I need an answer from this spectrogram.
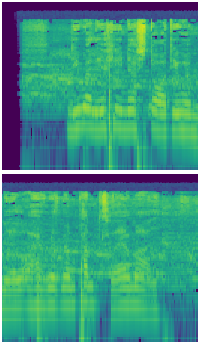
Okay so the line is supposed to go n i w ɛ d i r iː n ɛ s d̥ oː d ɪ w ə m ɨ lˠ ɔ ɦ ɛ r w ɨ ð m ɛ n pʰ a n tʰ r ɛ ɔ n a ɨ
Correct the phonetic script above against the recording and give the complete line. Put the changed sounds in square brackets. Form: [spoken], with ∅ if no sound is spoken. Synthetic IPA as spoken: n i w ɛ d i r iː n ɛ s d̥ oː d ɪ w ə m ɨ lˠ ɔ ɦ ɛ r w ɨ ð m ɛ n pʰ a n tʰ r ɛ ɔ [m] a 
